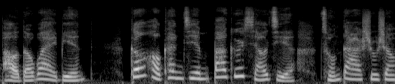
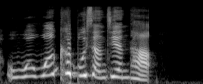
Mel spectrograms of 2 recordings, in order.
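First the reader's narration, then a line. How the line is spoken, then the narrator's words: Short cry. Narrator (Chinese): 稀里呼噜叫了一声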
